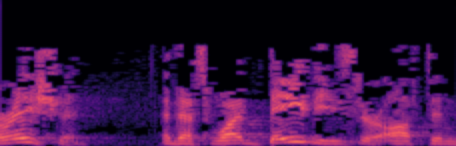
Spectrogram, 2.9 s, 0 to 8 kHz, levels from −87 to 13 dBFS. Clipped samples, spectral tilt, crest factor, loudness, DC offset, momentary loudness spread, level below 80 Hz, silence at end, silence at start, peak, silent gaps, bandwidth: under 0.1%; -8.5 dB/octave; 18 dB; -22 LUFS; under 0.1%; 10 LU; -70 dBFS; 0 s; 0 s; -6 dBFS; none; 5.8 kHz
